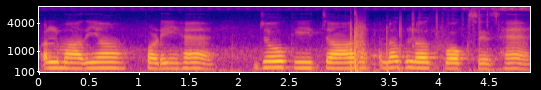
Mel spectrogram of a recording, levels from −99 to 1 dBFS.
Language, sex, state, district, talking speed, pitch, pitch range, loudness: Hindi, female, Punjab, Fazilka, 110 wpm, 215 Hz, 205-220 Hz, -17 LUFS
